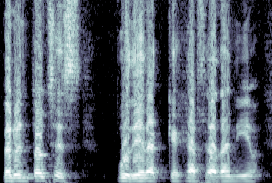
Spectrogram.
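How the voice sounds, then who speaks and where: Un hombre mexicano que explica un texto bíblico en un panel, con preguntas retóricas. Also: male voice, medium pitch, normal speed, a little mellow. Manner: explanatory, asks rhetorical questions. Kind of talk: Bible study panel discussion.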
